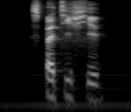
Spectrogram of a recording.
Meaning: to turn into spar
- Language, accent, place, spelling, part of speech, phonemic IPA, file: French, France, Lyon, spathifier, verb, /spa.ti.fje/, LL-Q150 (fra)-spathifier.wav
